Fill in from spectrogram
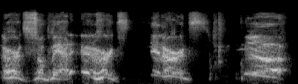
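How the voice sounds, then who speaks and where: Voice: very high voice, very animated, unhurried, vocal fry, bright, forceful tone, shouting, exaggerated voice. An actor in an amateur script read playing a crewman in agony, groaning and strained. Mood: agony, panic. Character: agonized crewman convulsing in pain.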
